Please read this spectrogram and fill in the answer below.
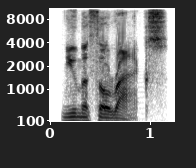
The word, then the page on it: Pneumothorax: British English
